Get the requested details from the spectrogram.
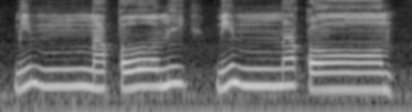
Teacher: نون کی آواز میم میں گئی، اس میں کیا کرنا ہے ہونٹوں کو بالکل بند کرنا ہے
